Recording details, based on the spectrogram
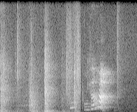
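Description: Doors on a newly built storage cabinet are opened and shut, giving a few close wooden thuds and knocks in quick succession, followed by a brief scraping, sliding movement before it goes quiet.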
